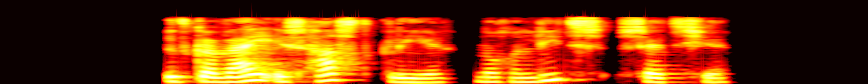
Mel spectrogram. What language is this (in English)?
Western Frisian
